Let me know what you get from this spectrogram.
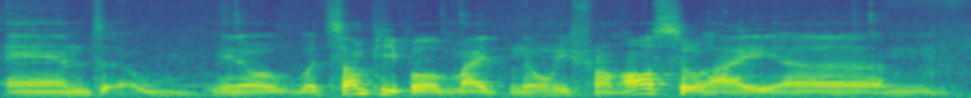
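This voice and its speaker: A man speaks with an Austrian accent at medium pitch. His tone is dark and mellow. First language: German. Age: 20s. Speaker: app designer. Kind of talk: casual podcast interview.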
